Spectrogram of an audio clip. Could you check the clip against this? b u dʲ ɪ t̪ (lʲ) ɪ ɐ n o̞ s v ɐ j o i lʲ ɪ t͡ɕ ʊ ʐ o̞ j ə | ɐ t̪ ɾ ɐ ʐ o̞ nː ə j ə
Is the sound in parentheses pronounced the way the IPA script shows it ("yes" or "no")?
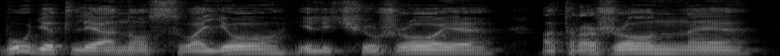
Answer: yes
